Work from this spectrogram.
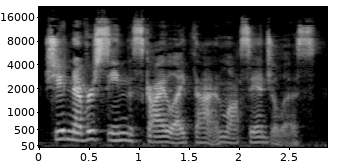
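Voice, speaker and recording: Low-pitched woman narrating fiction. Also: wildly swooping pitch, normal speed, pushed and bright. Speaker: audiobook narrator. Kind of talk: expressive narration of romantic comedy fiction.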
